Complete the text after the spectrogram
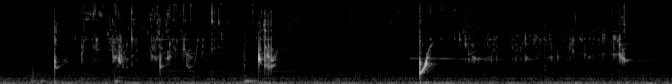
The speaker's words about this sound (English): Let's have a toast, the coach said. Cleo pours everyone a drink, including herself.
